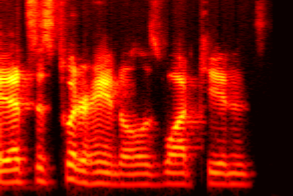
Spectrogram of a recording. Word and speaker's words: Berhalter: vodka is that vodki how does he pronounce it watki i'm going with watki but i don't pronounce names oh he's he's not german he's american so yeah he probably goes with watki but in german it'd be valky which would be much cooler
